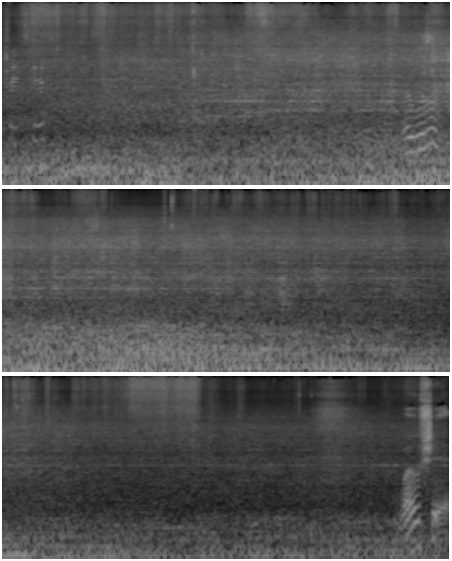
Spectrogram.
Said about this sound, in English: Wow, that's a long train.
